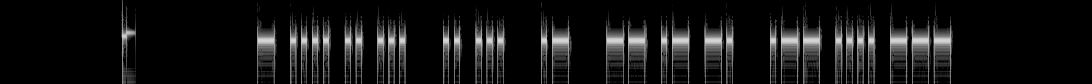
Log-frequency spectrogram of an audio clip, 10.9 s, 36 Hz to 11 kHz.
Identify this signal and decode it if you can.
Morse code, heard as a keyed tone, about 22 wpm, 700 Hz. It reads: THIS IS A MAN WHO
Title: Sets of 5 Words Encore2 22wpm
